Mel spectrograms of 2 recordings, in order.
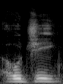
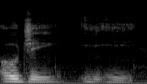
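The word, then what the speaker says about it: ogee: Okay, so I like this little reverse curve, also often called an OG curve. It always feels weird saying that. It's spelled O-G-E-E. So OG, that's a nice curve.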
